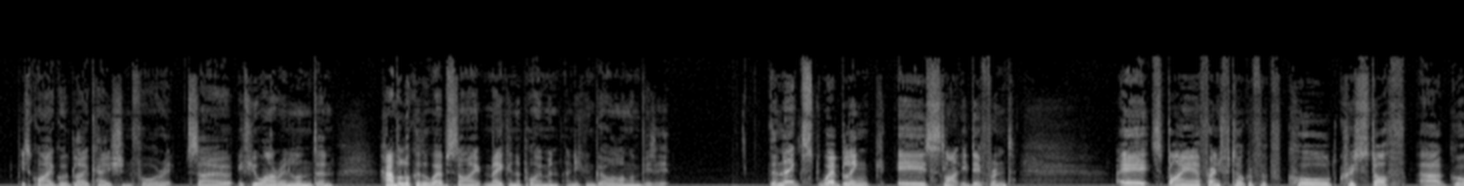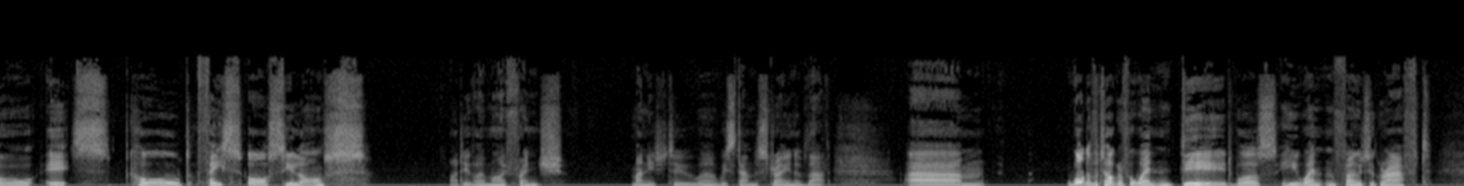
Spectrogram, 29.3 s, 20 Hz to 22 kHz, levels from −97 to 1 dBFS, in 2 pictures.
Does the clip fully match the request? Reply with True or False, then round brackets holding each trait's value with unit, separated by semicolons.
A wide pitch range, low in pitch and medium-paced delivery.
True (8.8 semitones; 125 Hz; 150 wpm)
